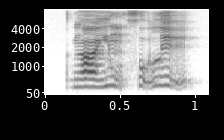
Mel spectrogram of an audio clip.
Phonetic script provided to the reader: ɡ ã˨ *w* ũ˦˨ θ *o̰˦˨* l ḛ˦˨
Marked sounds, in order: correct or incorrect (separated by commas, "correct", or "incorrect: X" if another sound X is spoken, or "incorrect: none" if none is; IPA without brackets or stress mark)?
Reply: incorrect: j, correct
